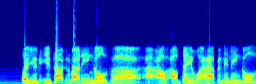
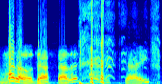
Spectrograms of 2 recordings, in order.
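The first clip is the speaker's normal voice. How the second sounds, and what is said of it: Unconvincing put-on British accent. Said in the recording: “Like, really just British words at this point ... no offense, but anybody from Pickens is just not pulling off that accent”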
